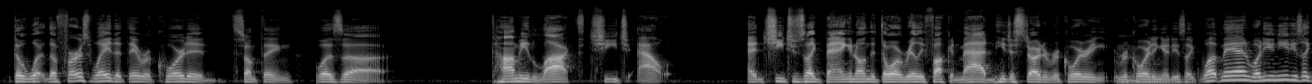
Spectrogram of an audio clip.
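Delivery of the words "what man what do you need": put-on stoner voice, pitched a touch high. Retelling how Tommy answered Cheech, who was locked out and banging on the door, imitating Tommy being a stoner. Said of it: "just being a fucking stoner".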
